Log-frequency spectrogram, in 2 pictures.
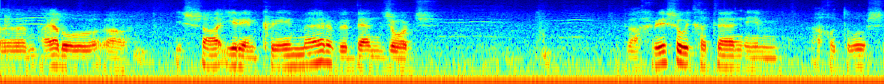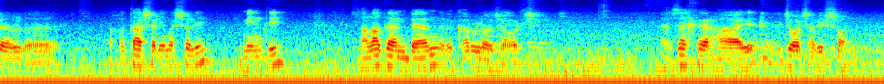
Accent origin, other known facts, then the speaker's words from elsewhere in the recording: Budapest, Hungary; moved away; המשפחה שלי, אבא ואמא ואחותי, ברחנו מבודפשט, אני נולדתי שם, גרתי שם, רק אמא שלי מבוינהד. אנחנו הגענו לניו יורק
